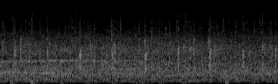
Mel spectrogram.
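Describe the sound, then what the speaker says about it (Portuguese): An audience applauds staff members during a corporate business talk, a fairly quiet, steady patter of many hands clapping throughout with no voices over it. "queria até puxar uma salva de palmas para as nossas pessoas que estão aqui presentes hoje"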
